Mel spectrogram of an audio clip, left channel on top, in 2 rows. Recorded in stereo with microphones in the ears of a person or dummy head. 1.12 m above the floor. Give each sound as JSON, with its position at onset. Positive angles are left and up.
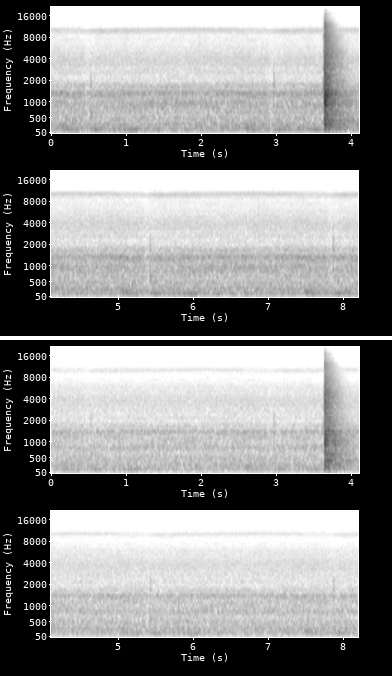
{"t": 0.0, "sound": "an insect", "side_deg": 20, "distance_m": 1.2}
{"t": 3.6, "sound": "a pop", "side_deg": 35, "distance_m": 0.9}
